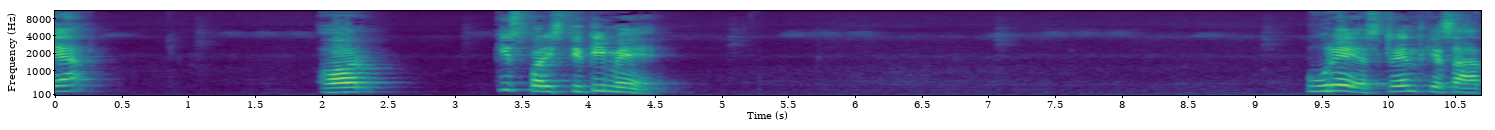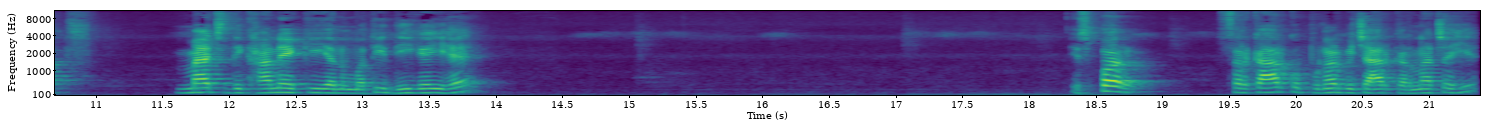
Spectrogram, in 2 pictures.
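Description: A middle-aged man speaks calmly and closely into a microphone, with long pauses.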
